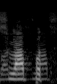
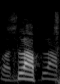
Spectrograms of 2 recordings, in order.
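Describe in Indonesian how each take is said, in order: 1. Ada vokal tambahan yang memisahkan p dan t. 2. P dan t disatukan. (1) "jangan baca slapet" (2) "Kalau P dengan T-nya disatukan"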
